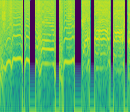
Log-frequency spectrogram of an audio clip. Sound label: pikachu cry; pokeyellow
